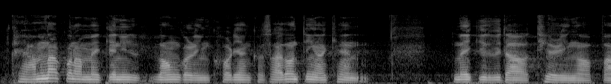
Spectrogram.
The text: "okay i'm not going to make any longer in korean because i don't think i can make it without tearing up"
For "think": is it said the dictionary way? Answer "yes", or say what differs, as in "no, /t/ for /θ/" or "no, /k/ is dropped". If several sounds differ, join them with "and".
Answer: no, /k/ is dropped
